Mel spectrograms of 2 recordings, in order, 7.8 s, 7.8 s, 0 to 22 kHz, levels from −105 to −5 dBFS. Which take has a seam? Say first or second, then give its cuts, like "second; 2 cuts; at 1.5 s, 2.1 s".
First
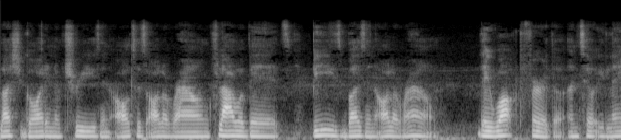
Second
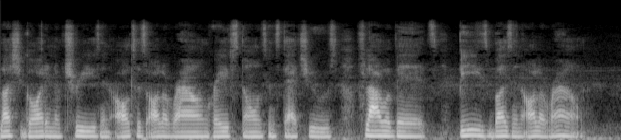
first; 2 cuts; at 2.6 s, 5.9 s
